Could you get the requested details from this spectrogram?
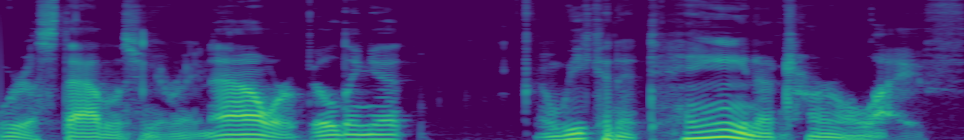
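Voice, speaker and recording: Mumbled speech with very wide pitch swings comes through on a very clean recording with a silent background. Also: man, fairly low pitch for a man, moderate pace. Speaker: religious teacher. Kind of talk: casual teaching talk. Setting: at home. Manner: mumbling. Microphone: speaking very close to the mic.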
